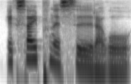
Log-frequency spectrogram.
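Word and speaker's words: ἐξαίφνης: 13절에 나오는 호련히라는 단어는 엑사이프네스라고 읽습니다. 그리고 그 뜻은 suddenly, 갑자기라는 뜻입니다.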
